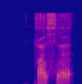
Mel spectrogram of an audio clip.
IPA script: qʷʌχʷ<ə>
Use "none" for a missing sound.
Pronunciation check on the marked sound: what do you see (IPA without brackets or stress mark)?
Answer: ʌ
